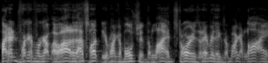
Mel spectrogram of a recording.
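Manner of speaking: mock angry yelling. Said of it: "he'd be yelling right now if he was here".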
